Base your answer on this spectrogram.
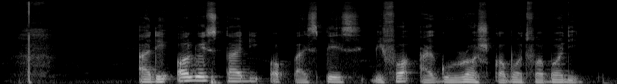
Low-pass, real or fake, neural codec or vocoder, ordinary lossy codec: none; fake; vocoder, 48 kHz, 128 mel bands, Vocos; none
